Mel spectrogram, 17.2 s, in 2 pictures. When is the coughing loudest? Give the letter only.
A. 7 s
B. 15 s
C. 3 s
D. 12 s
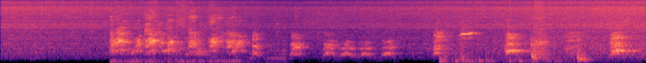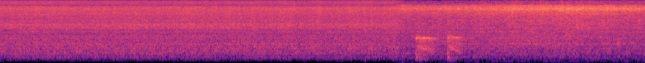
A.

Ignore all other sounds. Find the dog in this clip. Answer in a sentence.
You can hear the dog from 1.4 to 8.5 s.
